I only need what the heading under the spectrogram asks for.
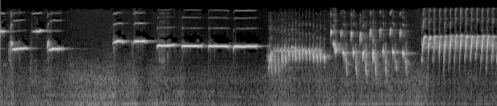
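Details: Post-moult canary song with clear steady whistled notes held briefly, a pause, then a buzzy churr, a fast rattling trill and a high rapid warble.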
